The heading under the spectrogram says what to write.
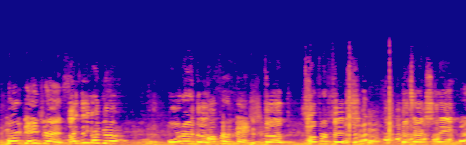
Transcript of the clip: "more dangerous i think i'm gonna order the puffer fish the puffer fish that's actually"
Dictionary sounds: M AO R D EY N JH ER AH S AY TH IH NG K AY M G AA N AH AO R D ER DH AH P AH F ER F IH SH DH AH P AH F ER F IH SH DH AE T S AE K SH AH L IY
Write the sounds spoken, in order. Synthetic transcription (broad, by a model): M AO R D EY N JH ER AH S AY TH IH NG K AY M G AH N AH AO R D ER DH AH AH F ER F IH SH DH AH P AH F ER F IH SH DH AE T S AE K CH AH L IY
